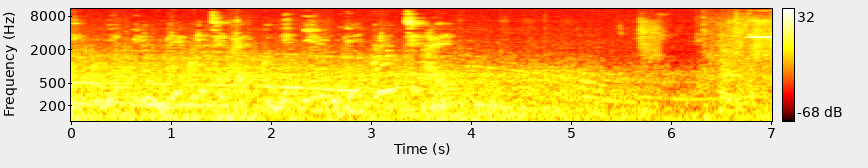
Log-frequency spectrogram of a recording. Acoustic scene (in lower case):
bus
